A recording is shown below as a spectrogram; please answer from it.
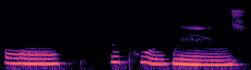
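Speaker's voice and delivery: a touch of tears on the words; tearful. Acted. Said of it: "her eyes filled with tiny tears".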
